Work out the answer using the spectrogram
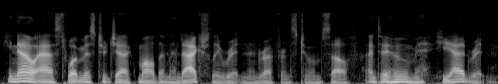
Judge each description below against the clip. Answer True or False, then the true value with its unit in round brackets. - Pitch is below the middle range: True (95 Hz)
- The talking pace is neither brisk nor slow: False (240 wpm)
